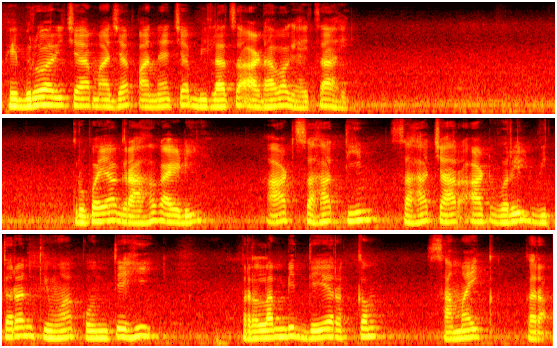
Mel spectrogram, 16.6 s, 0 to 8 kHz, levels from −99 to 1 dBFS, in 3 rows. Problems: constant background noise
